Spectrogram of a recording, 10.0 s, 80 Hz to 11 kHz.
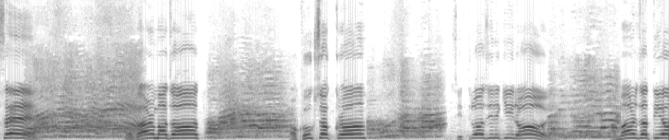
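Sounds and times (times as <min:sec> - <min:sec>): children reciting in chorus: 0:00.1 - 0:04.6, 0:05.3 - 0:06.8, 0:08.1 - 0:09.6.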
